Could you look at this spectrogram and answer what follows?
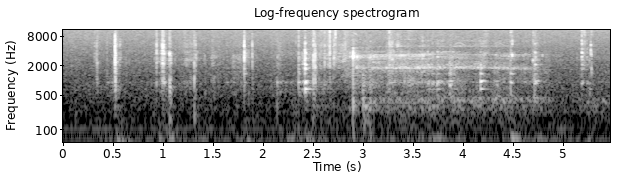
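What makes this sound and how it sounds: Two thin, flat, tan vegetable-tanned leather panels for a small card holder lie on a stone surface while fingertips and a thumb press and rub the glued layers together and lift the edge. Quiet, dry, short taps and clicks scatter irregularly, with a steadier soft rubbing texture in the middle. Each sound dies away almost immediately.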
